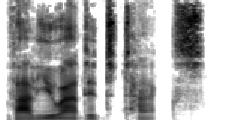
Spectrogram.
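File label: "value added tax", British English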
